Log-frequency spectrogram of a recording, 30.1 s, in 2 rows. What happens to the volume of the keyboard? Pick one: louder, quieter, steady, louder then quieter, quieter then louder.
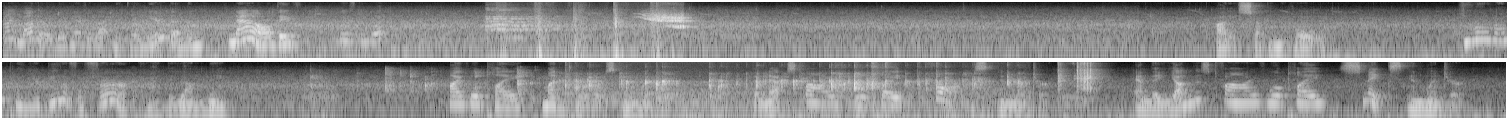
louder then quieter.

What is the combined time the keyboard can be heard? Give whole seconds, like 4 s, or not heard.
8 s.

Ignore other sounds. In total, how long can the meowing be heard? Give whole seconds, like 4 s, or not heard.
2 s.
